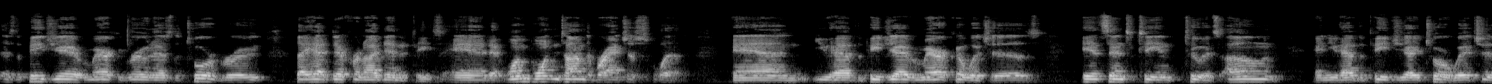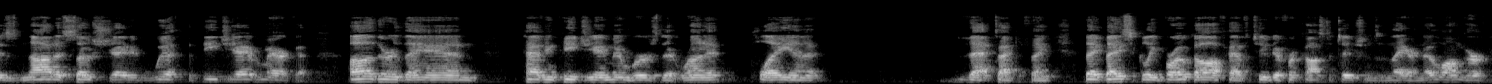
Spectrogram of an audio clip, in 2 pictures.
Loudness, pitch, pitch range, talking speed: -20 LUFS, 110 Hz, 105-120 Hz, 165 wpm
